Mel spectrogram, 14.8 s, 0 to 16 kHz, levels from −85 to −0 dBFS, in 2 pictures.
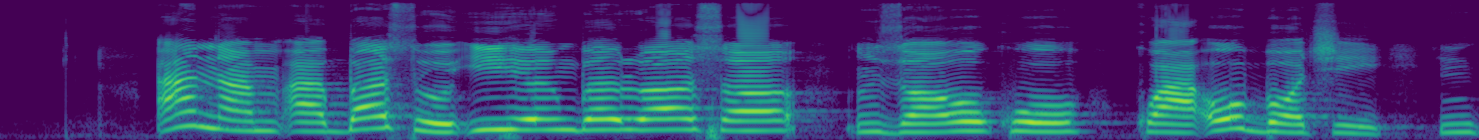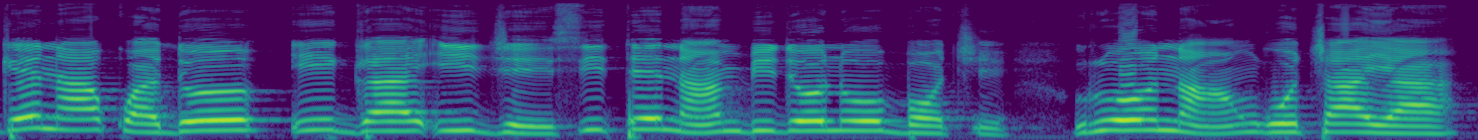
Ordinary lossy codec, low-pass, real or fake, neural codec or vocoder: none; 14.4 kHz; real; none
